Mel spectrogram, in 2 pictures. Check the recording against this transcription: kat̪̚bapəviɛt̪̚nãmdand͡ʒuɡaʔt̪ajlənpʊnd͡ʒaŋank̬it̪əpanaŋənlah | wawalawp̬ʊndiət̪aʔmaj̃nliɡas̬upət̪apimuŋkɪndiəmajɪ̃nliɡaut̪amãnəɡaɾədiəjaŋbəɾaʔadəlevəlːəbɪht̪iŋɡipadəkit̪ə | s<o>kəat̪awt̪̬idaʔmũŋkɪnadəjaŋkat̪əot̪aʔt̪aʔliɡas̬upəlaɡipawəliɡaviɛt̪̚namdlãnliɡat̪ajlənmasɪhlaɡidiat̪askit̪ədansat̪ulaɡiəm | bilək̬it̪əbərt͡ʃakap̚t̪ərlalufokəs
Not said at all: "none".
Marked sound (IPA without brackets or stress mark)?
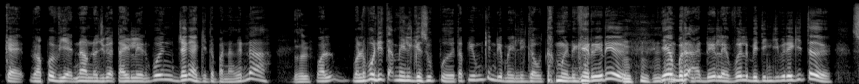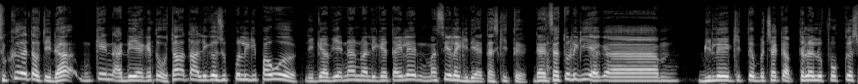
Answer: u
